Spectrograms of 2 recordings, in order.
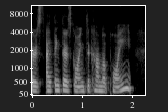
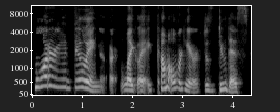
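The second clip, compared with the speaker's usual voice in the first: mock urging; 3 semitones higher than usual. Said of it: "I'm a little like".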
